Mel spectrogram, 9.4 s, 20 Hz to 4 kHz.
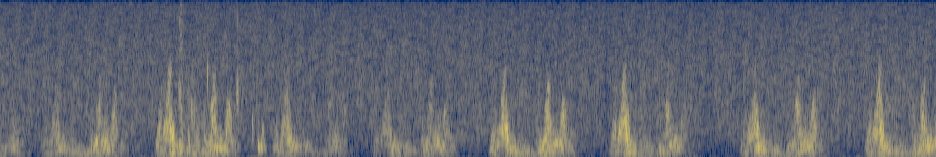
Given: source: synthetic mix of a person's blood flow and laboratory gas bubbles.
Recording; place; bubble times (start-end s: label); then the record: Doppler ultrasound of blood flow; precordium
1.77-2.00 s: bubbles
2.04-2.11 s: bubbles
2.34-2.42 s: bubbles
2.50-2.67 s: bubbles
From the record:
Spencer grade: 2 (many but less than half of the cardiac periods contain bubble signals, singularly or in groups); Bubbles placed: only in the low amplitude regions of the cardiac cycle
